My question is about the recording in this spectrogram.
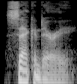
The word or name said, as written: secondary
